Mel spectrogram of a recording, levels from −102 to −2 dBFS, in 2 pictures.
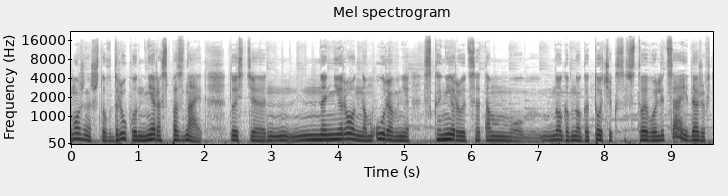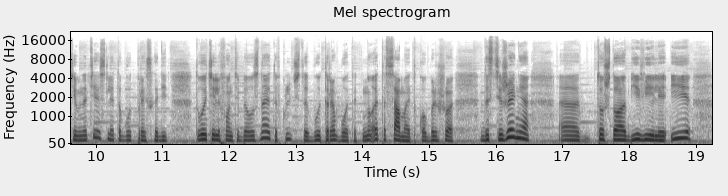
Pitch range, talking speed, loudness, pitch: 140-170 Hz, 145 wpm, -27 LUFS, 150 Hz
